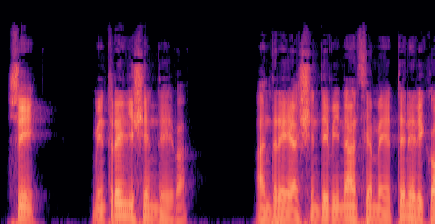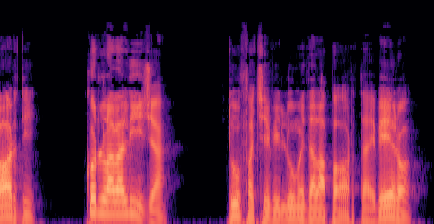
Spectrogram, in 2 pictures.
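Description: A man reading an audiobook, voicing a burly, brooding man who speaks in a rough, tense tone. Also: medium pitch, normal speed, no echo, lightly acted. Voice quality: rough, dark tone.

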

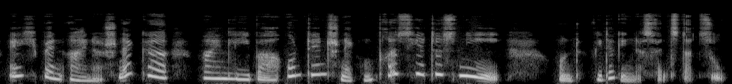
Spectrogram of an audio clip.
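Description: A woman reading a children's storybook aloud in an expressive manner with whispery stretches. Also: mid-range voice, creaky, no echo. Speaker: reader. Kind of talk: storybook narration.

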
